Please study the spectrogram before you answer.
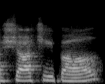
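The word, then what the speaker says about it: Shachi Bahl: your name all right my name is uh shachi ball it's spelled as s-h-a-c-h-i-b-a-h-l and um I'm speaking to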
